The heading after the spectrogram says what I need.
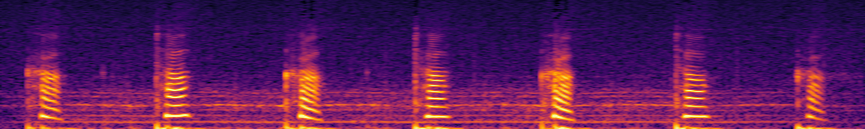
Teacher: For example, the stop plosive sounds, T and K, are differentiated primarily by the fact that the tract obstruction on T is between the tongue and alveolar ridge, while for K, it is between the back of the tongue and the undersurface of the hard or soft palate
